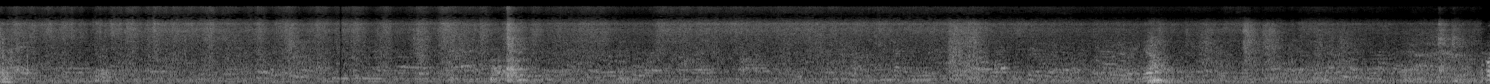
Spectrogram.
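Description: Plastic bag rustling and crinkling as crushed Oreo cookies are shaken out of it into a galvanized metal trash can, with a few louder rustles and knocks.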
